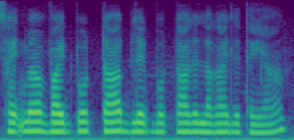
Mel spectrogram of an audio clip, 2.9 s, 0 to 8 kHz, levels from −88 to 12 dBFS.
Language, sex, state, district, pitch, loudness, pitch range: Wancho, female, Arunachal Pradesh, Longding, 190 Hz, -15 LUFS, 185-200 Hz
